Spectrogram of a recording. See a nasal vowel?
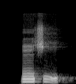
yes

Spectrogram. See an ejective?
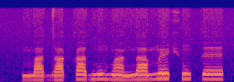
no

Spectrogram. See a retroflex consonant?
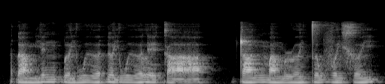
yes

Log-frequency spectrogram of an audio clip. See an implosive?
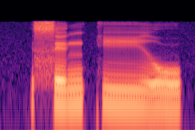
no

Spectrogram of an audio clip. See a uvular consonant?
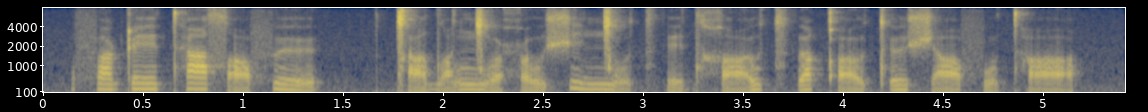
yes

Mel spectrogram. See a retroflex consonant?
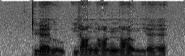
no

